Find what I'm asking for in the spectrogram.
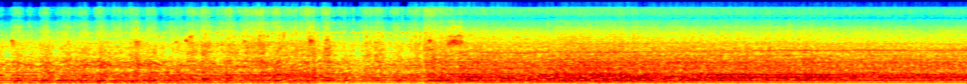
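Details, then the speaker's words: Engine idling right after a catalytic converter was installed after the muffler, temporarily supported: steady, even low idle with a smooth exhaust beat, about four pulses a second, no knocks or misses, a little quieter. Normal idle. "Sounds a little quieter."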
